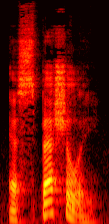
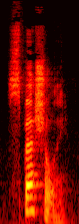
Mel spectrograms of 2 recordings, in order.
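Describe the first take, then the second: First: It is said in its full, careful form. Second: It is said in its most reduced form. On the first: "the most formal" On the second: "the least formal"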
